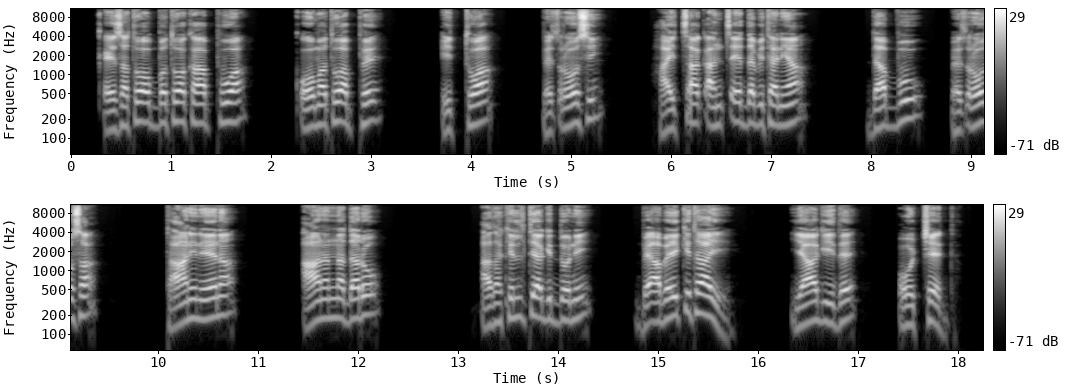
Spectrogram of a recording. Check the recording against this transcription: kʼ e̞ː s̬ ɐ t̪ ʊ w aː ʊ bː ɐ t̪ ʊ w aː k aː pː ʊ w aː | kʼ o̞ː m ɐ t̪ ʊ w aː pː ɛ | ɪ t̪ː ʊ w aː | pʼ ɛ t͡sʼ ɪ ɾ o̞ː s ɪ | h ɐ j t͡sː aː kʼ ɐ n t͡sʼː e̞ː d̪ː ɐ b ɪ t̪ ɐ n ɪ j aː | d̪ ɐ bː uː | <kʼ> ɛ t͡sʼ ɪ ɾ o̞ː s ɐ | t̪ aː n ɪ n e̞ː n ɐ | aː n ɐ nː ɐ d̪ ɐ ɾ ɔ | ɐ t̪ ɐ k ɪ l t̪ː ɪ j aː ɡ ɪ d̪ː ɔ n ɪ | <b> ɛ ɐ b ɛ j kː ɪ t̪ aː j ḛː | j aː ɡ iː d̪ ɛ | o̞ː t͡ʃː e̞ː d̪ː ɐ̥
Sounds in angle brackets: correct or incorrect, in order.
incorrect: pʼ, correct

